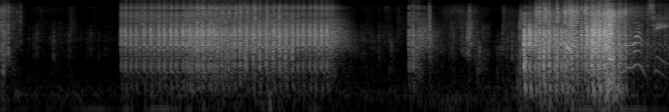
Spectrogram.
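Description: Pistol gunfire in a team deathmatch video game comes in loud, rapid bursts: one sustained volley of about three seconds, a short scattered spell, then another dense burst near the end, with quiet gaps between.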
